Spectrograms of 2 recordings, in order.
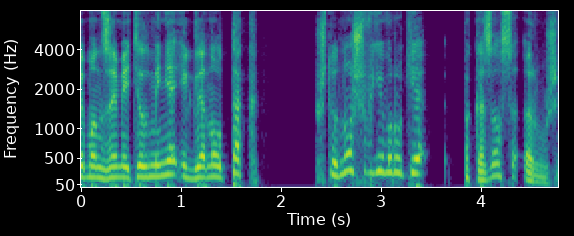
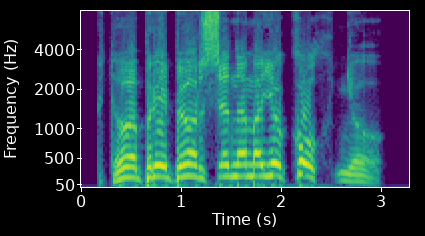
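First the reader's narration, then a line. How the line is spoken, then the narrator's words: Deafening thunderous bass bark. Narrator (Russian): Оглушающим громоподобным басом рявкнул шеф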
